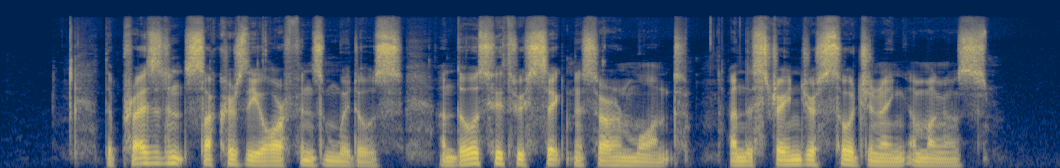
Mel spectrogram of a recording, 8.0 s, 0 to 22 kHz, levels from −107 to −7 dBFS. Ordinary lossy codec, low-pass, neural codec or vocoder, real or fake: none; 14.4 kHz; none; real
